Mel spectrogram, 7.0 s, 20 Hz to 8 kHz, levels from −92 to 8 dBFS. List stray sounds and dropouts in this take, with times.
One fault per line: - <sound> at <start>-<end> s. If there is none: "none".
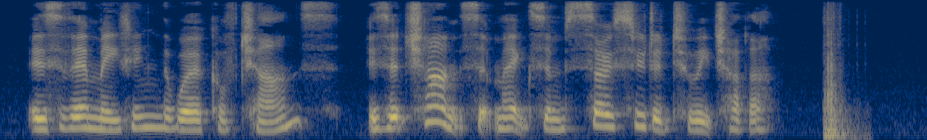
- thud at 6.2-6.5 s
